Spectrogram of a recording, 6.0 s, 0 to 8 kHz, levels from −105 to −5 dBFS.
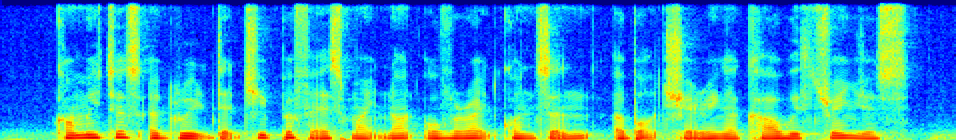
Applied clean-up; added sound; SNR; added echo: none; none; none; none.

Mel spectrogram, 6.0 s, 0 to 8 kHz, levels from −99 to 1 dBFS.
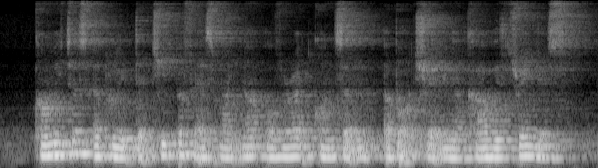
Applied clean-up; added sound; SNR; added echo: none; none; none; reverberation time 1.0 s.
